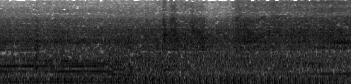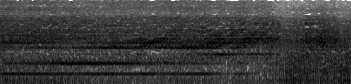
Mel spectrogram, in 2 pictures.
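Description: A single-cylinder stationary engine runs steadily, belt-driving a large circular saw blade. The saw cuts through a mahogany log, spins free with a ringing tone once the cut ends, and bites into a new board near the end.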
